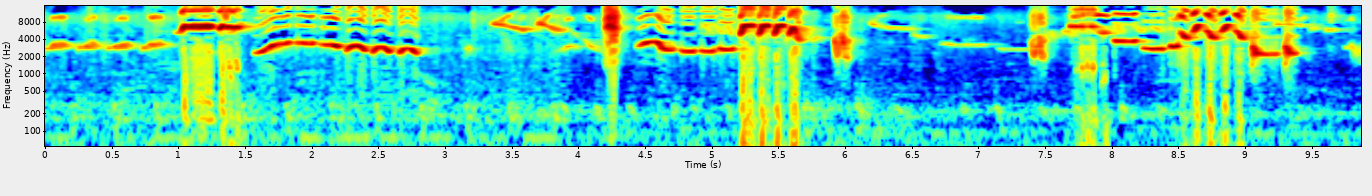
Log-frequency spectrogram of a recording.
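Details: Mountain tailorbird song used as a lure to attract birds: loud, clear whistled phrases with sliding, wavering notes, given in bursts separated by short pauses, with sharp high chips between.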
